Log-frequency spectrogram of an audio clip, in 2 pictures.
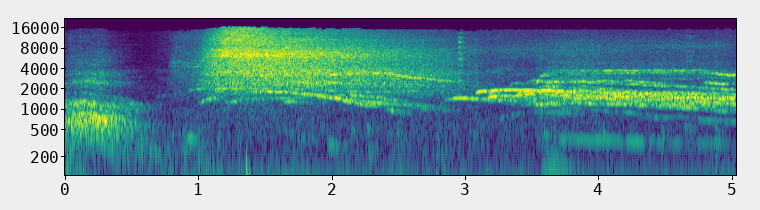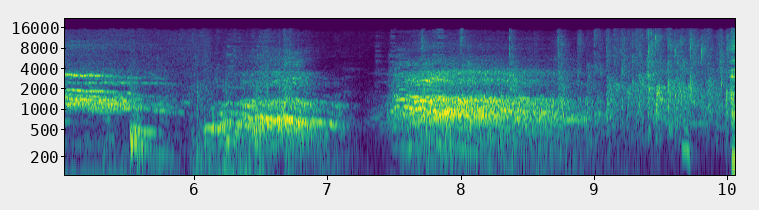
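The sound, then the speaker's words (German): A large crowd rises from their seats for the so-called Feuerwerk (firework) ritual, stamping feet briefly and hard and hissing as raised arms sink: loud, sustained waves of roaring and hissing, scattered thumps of stamping feet, shrill whistles and a brief lull before the noise swells again. “Alle erheben sich von ihren Sitzen, trampeln kurz und heftig mit den Füßen, heben die Arme hoch und lassen sie langsam sinken, während sie einen Zischlaut von sich geben.”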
